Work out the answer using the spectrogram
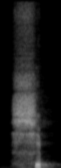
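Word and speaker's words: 십: arrivé le chiffre 10 c'est chip chip chip pour moi ça sonne comme en chef c lui le chef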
